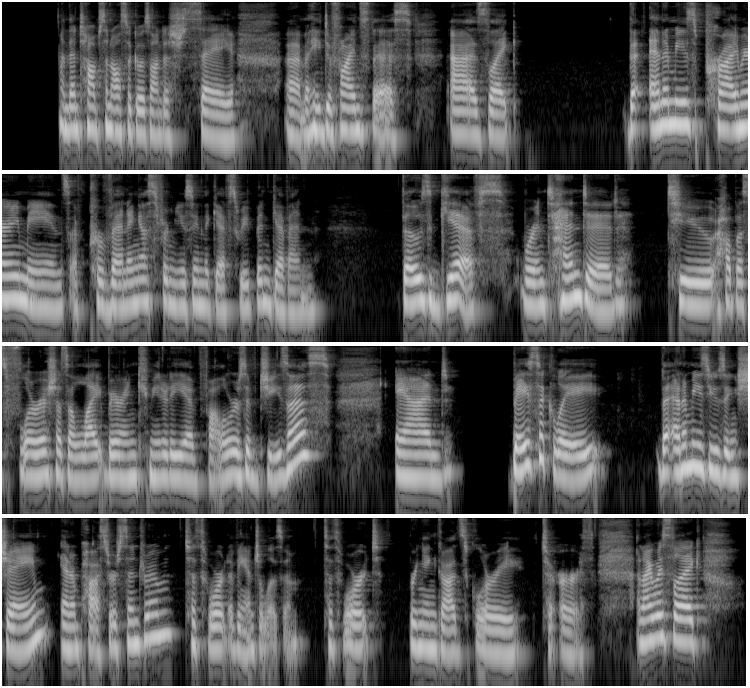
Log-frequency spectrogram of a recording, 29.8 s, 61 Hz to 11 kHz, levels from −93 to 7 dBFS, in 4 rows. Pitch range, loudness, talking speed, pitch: 185-225 Hz, -20 LUFS, 135 wpm, 200 Hz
